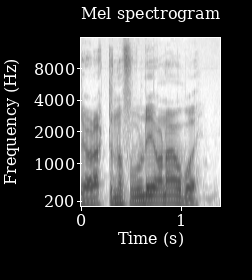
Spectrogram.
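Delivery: put-on deep Irish accent from Dublin. Imitating how the granddad would talk to them, in a deep dublin irish accent. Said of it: "Deep, like like I'm from Dublin".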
